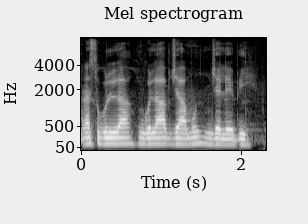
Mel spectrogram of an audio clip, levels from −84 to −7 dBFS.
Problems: constant background noise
